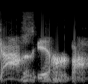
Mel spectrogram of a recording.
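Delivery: imitated Scottish accent. Retelling a cab story, quoting the locals in a Scottish accent. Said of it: "It's still in Scottish, so it's like".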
